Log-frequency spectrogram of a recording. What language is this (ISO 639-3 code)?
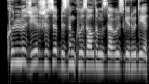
kaz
